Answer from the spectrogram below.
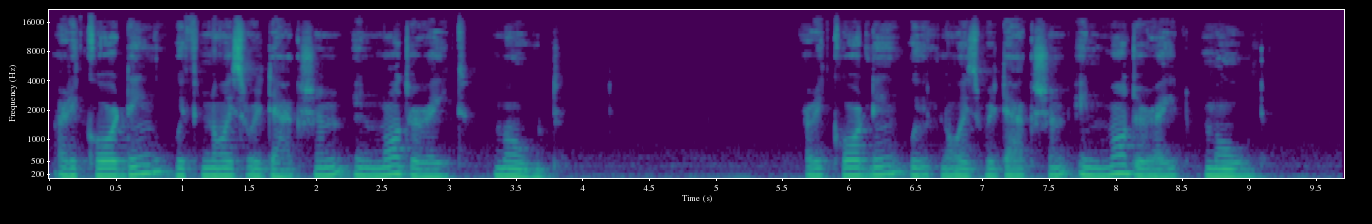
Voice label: Noise Reduction Moderate Mode, wireless lavalier microphone; maono ai wave t5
